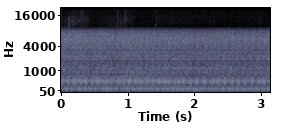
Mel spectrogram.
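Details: Pit360 two-stroke bike with Lectron carb: ragged low-rev running with hollow uneven rattle about three per second; severe piston slap from worn piston, leans out when warm; owner plans new piston and Nikasil-replated cylinder.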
